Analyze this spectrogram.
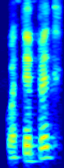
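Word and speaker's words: Coatepec: cerro en en el Cuatepec cerro de las serpientes cuatepet más bien sería la la pronunciación adecuada en aguat eh Y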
